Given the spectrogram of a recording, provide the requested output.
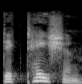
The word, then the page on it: dictation: American English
